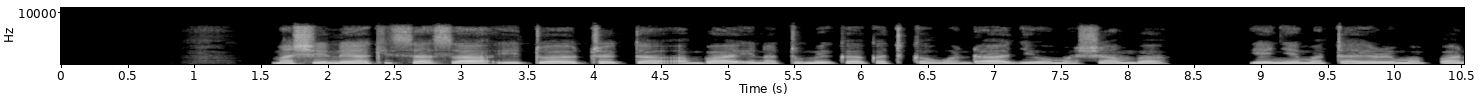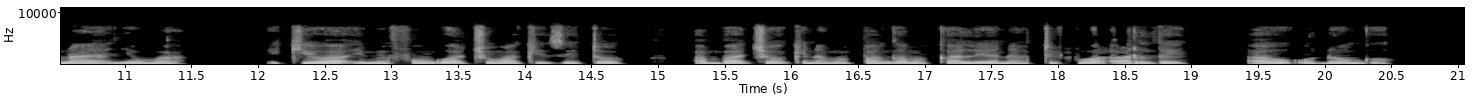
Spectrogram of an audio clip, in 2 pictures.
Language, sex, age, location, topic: Swahili, male, 25-35, Dar es Salaam, agriculture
